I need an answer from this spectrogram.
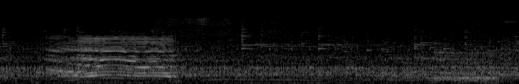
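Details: Stag of the red deer bellowing in the Pyrenees at the end of September, the breeding season, on mountain summer pastures. One rough, harmonic roar lasting about a second, then a softer low call over a steady outdoor hiss.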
